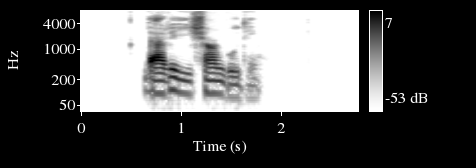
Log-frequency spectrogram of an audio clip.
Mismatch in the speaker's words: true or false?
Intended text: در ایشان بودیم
false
